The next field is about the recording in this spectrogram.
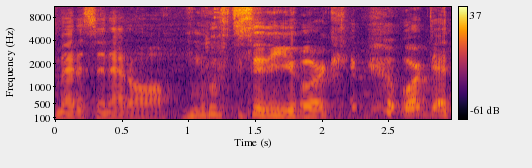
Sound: laughing

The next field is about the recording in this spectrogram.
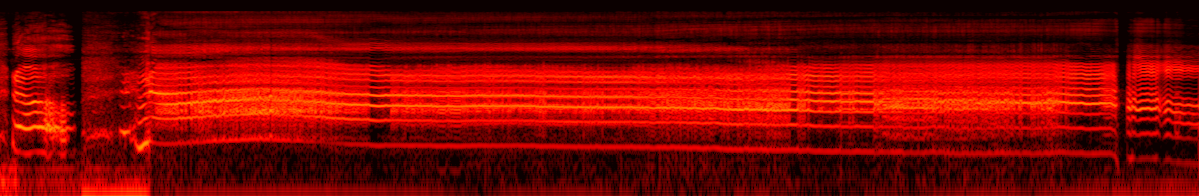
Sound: screams

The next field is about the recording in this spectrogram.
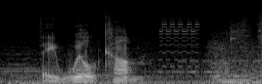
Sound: alarm

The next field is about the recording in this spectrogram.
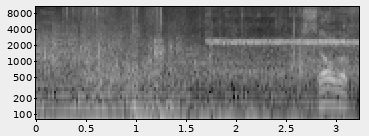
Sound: whistle

